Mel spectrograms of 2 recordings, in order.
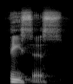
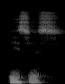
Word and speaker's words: Theseus: He introduces um a a logic paradox the ship of Theseus or some Theseus. Theseus. Yeah, I realized I was saying it wrong, Theseus.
